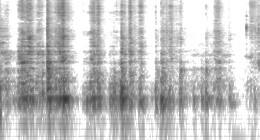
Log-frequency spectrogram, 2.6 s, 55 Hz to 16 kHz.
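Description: A compact fluorescent bulb, a Claude Minix 20W E27 warm white, is screwed into a lantern lamp, making a series of close, short scraping and rasping twists in an uneven rhythm, with no talk.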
